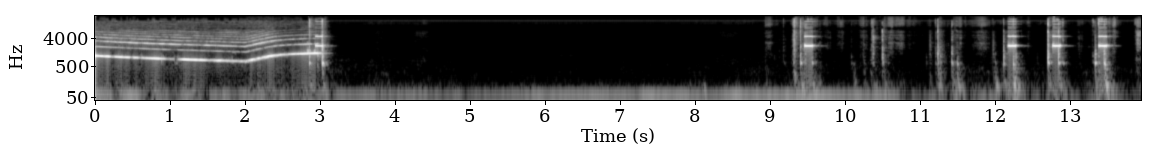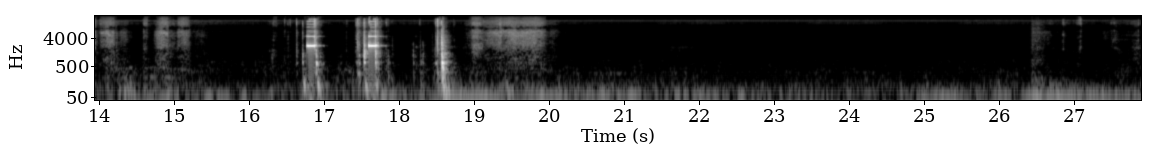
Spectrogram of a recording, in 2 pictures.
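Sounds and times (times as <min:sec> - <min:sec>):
button clicks with high beeps: 0:02.8 - 0:03.2, 0:09.4 - 0:09.7, 0:12.1 - 0:13.6, 0:16.7 - 0:17.9.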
